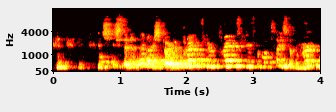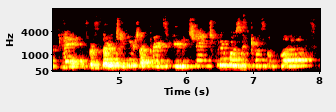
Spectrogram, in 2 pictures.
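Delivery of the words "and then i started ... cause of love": very high, loud tearful squeal; imitated bawling wife. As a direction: wail out her confession in falsetto, hammed-up. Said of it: "She's running to me bawling".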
